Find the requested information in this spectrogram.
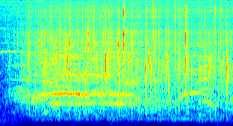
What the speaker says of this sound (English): Round of applause for Sister Ruth, y'all.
